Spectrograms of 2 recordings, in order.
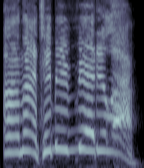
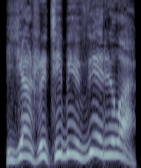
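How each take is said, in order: First: Very high, squealing indignation; angry outcry. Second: Furious. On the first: House spirit echoing the girl's accusation, angry. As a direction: shriek the accusation on her behalf. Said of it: "также гневно воскликнул Финик". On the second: Betrayed girl who had trusted him, furious. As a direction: accuse him in a high voice. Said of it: "от ярости закричала Кристина". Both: A narrator's reading.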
